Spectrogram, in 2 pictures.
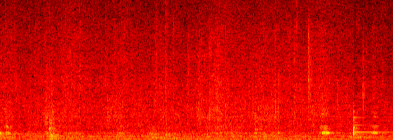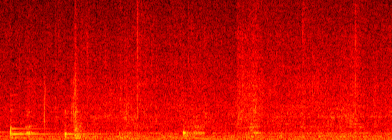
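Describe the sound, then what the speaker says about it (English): Spices and chili powder sizzling and frying in a pot for home-style chili, a steady soft crackle with intermittent stirring scrapes and light metallic clinks of a spoon against the pot. "So you want these spices to cook a bit."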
